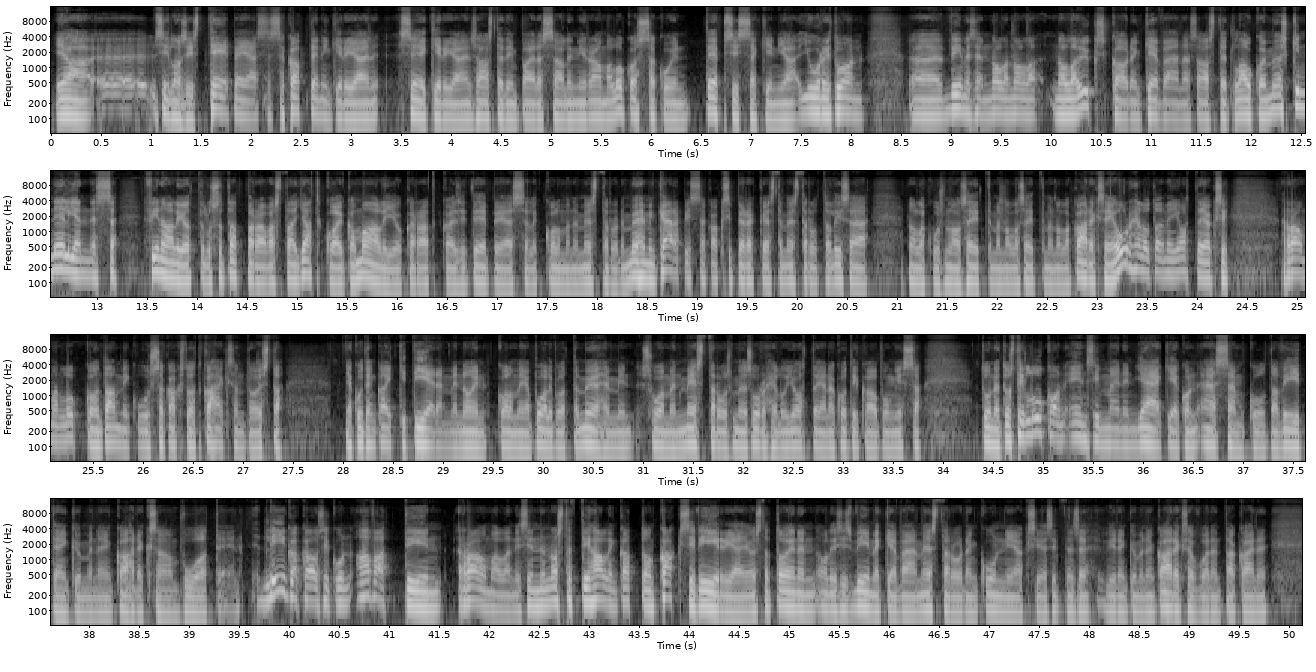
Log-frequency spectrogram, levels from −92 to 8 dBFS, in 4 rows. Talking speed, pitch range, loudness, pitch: 120 wpm, 100-130 Hz, -24 LUFS, 110 Hz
